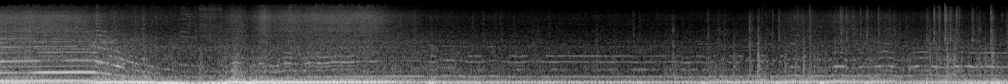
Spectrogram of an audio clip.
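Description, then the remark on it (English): A supercharged S-Type car's engine rumbles steadily with a thin, high supercharger whine riding over it; the pitch drops sharply early on, then holds a constant, moderately loud drone as the car goes steadily down the entry road at Harewood in heavy rain. “And as you can hear, already a whine in the distance. That's from the supercharger on this S-Type.”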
